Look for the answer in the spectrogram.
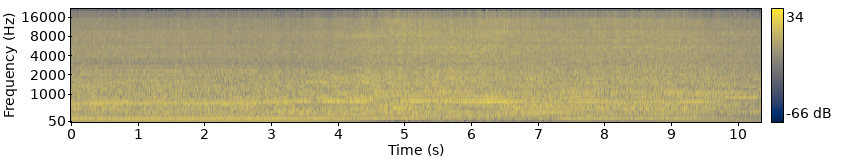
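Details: Homelite UT08572 two-stroke trimmer after repair: steady idle rises into a quick rev midway, then drops back and settles evenly without stumbling. It earlier would not idle down, and the owner is checking whether an earlier "tink" noise is gone. Running well.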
